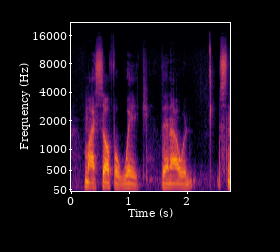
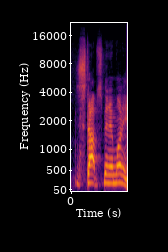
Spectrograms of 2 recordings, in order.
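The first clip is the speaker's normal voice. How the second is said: higher-pitched mock scolding; father's phone scolding; 11 semitones higher, 3 dB louder than usual. Father calling his daughter about spending, mock scolding. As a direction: retell a dad laying down the law. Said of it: "he would call her and be like".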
